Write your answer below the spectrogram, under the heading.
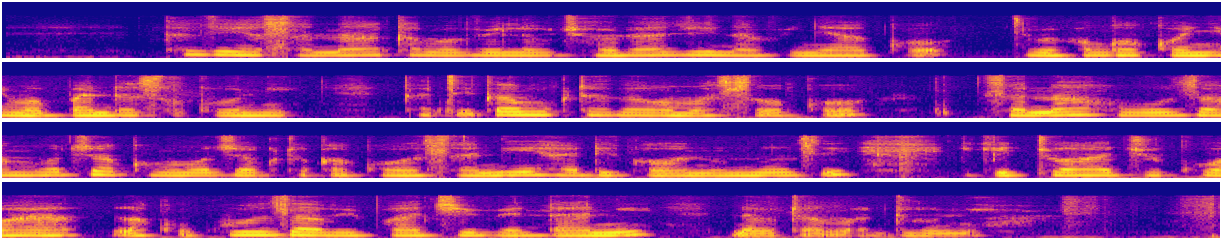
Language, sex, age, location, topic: Swahili, female, 25-35, Nairobi, finance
